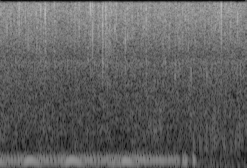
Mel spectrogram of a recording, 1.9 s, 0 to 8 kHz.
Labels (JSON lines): {"label": "biophony", "recorder": "SoundTrap 300"}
